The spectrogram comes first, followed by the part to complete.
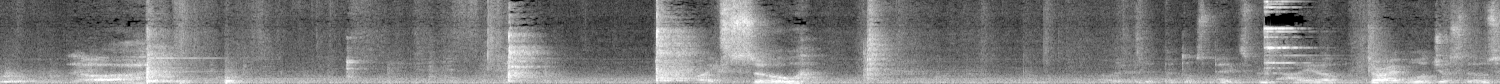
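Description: Powder-coated steel ATV snow plow blade and its push-tube frame clanking as they are flipped over and fitted together: a string of separate sharp metal knocks, the loudest about six and a half seconds in, and a short ringing clink near the end.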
